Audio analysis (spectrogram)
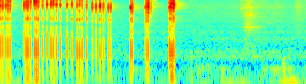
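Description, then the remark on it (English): A loud, sputtering fart noise blown into a microphone: a rapid, rattling burst of flappy pulses, then three short separate pops, trailing off into a low, quiet rumble. “I'm farting in a microphone. What the hell? It's like a fart noise.”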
